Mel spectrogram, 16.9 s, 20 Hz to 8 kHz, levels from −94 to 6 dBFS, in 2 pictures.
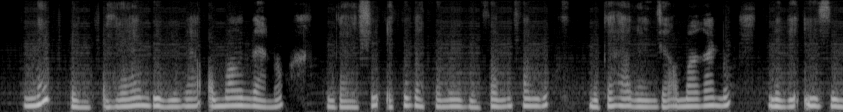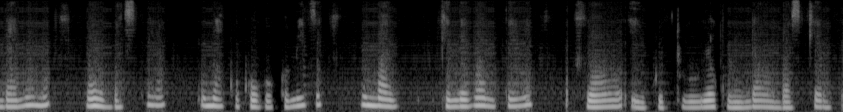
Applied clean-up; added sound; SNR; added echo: neural separator model SepFormer DNS4.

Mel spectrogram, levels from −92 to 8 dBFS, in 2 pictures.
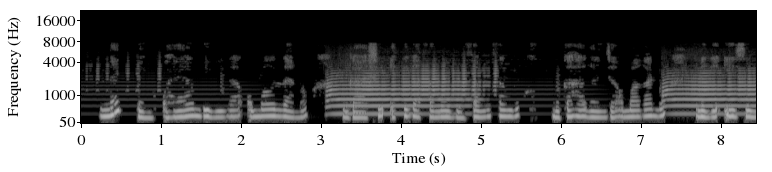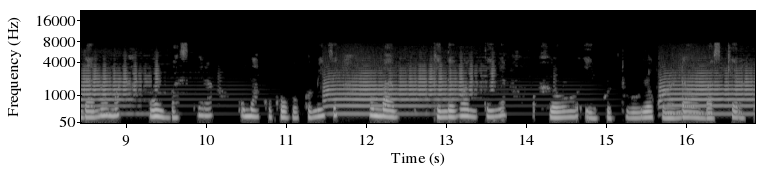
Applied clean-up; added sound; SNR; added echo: classical method spectral subtraction.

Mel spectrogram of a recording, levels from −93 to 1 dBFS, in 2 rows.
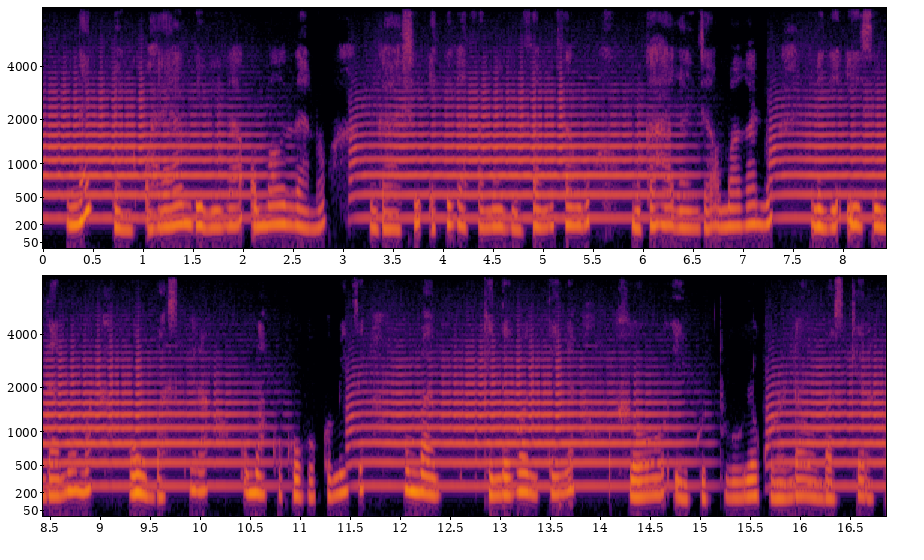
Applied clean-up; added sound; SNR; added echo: none; Trumpet; 2 dB; none.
